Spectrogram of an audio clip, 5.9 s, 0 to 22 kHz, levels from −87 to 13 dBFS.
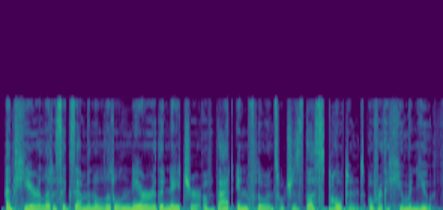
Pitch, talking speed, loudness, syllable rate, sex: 195 Hz, 215 wpm, -16 LUFS, 6.2 syllables/s, female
